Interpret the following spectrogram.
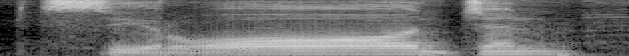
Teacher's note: آگے دیکھیں، سین زیر سی، را الف زبر را، سیغا، جیم دو زبر جن، سراجن، یہاں پر را موٹا ہوگا کیونکہ را پر زبر آ گیا اس لیے، اور الف بھی موٹا ہو گیا کیونکہ اس سے پہلے را موٹا حرف ہے۔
